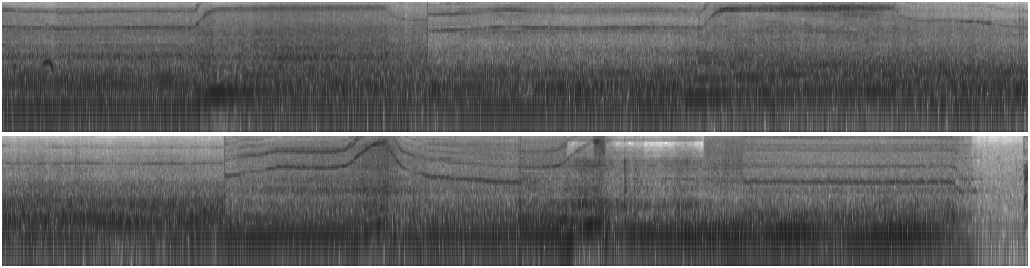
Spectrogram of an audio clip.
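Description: Supercharged Sea-Doo RXP jet ski running at full throttle, its engine pitch climbing sharply several times as it revs up, with a high supercharger whine riding above the engine note and spray hiss beneath. About two-thirds through a steep rising whine sweeps up high, and the sound changes abruptly a few times before dropping off right at the end.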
